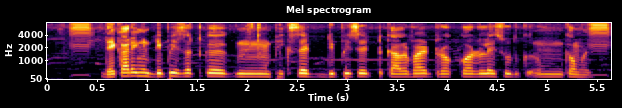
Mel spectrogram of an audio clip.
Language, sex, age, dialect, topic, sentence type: Bengali, male, 18-24, Jharkhandi, banking, statement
